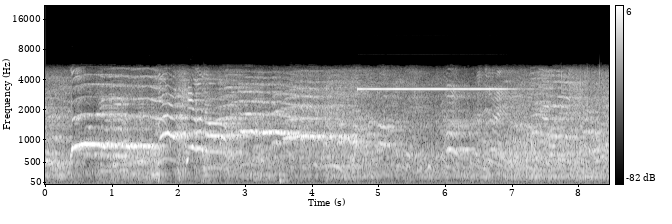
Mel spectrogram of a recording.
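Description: Spectators shouting and cheering on a judo hold-down in high, long-held calls. About halfway, a single steady electronic beep lasts about two seconds: the timer signalling that the hold-down has run its full time.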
